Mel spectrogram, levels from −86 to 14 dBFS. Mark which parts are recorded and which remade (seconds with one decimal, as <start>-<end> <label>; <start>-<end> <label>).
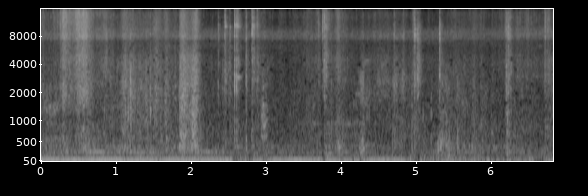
0.0-6.8 recorded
